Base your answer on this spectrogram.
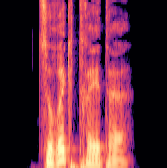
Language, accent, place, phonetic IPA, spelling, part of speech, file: German, Germany, Berlin, [t͡suˈʁʏkˌtʁeːtə], zurücktrete, verb, De-zurücktrete.ogg
- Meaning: inflection of zurücktreten: 1. first-person singular dependent present 2. first/third-person singular dependent subjunctive I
